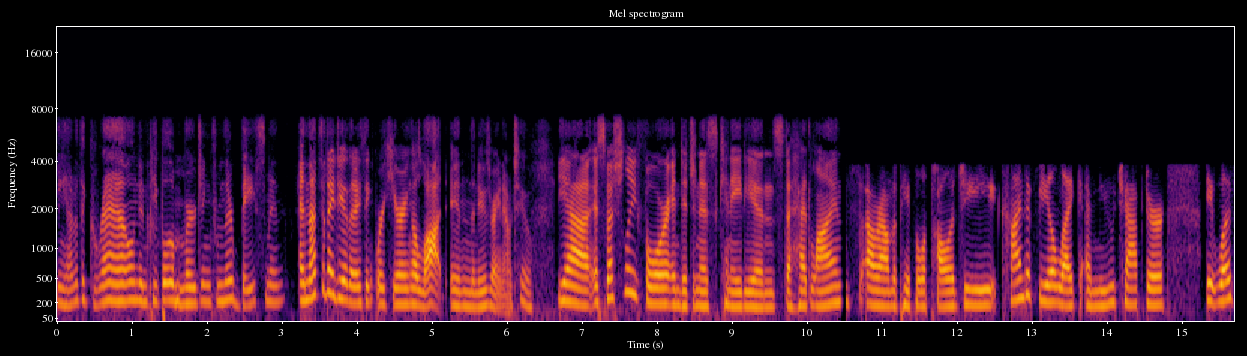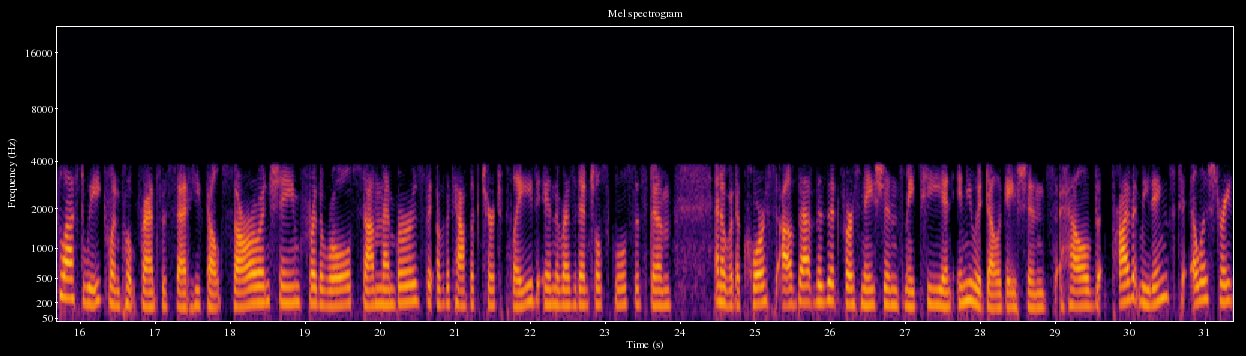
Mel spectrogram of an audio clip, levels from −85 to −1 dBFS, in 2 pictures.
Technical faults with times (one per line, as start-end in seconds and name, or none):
10.43-10.51 handover gap
10.51-31.38 fallback to narrowband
